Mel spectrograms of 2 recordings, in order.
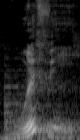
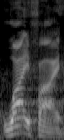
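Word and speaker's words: Wi-Fi: cut especially from the less commonly recognized Studios wiffy or wifey it's actually pronounced WiFi Ralph yeah that's what I said all right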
